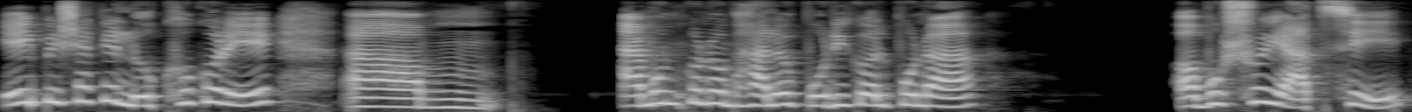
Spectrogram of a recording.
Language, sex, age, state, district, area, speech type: Bengali, female, 18-30, West Bengal, South 24 Parganas, rural, spontaneous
